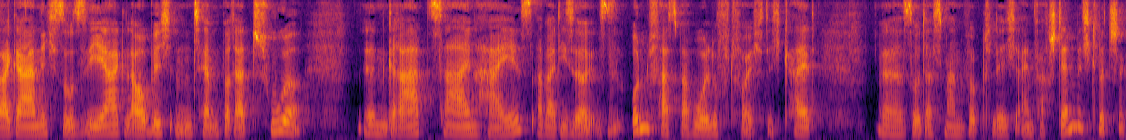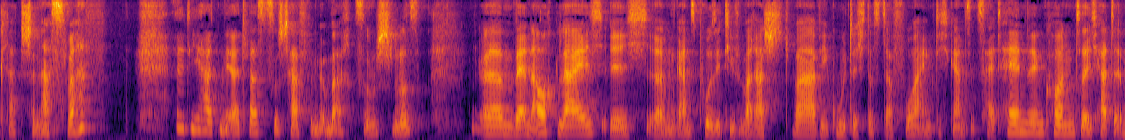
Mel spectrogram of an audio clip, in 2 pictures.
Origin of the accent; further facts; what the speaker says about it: Berlin, Germany; Ich sitze hier mit Wollsocken und warm eingekuschelt im Wohnzimmer meiner Mama in Berlin, meiner Heimat, wo ich geboren und aufgewachsen bin.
